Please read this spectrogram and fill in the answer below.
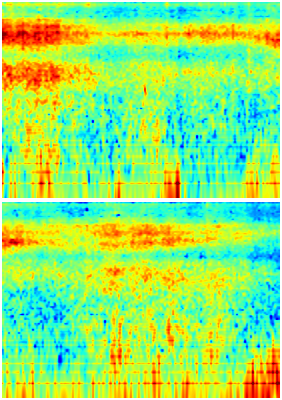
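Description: Wind buffeting a phone microphone in uneven gusts, over the steady hiss of small waves washing onto a pebbly beach.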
